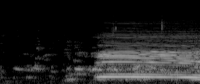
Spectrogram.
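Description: Young water buffalo giving one long, loud moo that starts about a second in and falls slightly in pitch.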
